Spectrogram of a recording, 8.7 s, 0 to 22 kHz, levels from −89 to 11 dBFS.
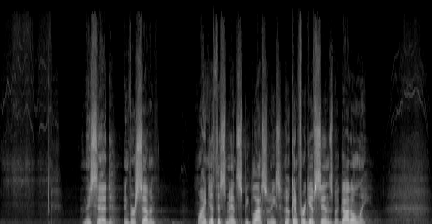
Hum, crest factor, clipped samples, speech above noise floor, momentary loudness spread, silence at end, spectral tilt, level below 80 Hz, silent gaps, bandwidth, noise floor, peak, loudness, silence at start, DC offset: none; 22 dB; under 0.1%; 39 dB; 13 LU; 1.35 s; -2.5 dB/octave; -74 dBFS; none; over 20 kHz; -67 dBFS; -8 dBFS; -27 LUFS; 1.65 s; under 0.1%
